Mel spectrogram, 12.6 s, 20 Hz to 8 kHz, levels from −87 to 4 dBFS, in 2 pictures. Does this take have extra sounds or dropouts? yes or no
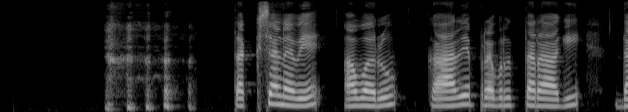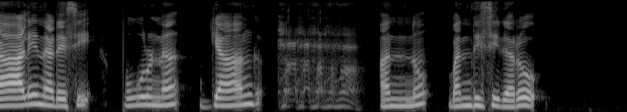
yes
